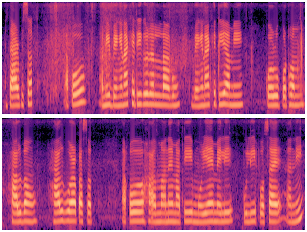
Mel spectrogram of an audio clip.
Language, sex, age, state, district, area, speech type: Assamese, female, 30-45, Assam, Dhemaji, rural, spontaneous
